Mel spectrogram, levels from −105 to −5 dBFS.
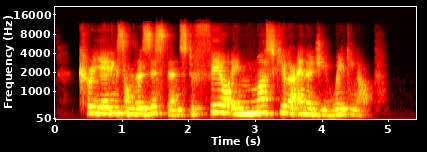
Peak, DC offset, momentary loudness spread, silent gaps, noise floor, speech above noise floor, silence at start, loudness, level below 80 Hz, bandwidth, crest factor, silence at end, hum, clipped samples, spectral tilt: -8 dBFS; under 0.1%; 11 LU; none; -70 dBFS; 47 dB; 0.35 s; -23 LUFS; -72 dBFS; 12 kHz; 16 dB; 0.7 s; none; under 0.1%; -4.5 dB/octave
